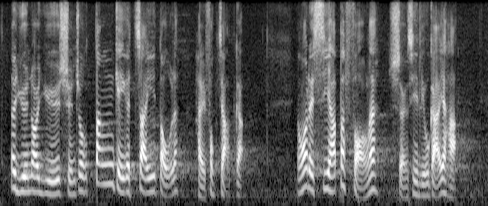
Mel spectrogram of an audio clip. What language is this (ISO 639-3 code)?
yue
